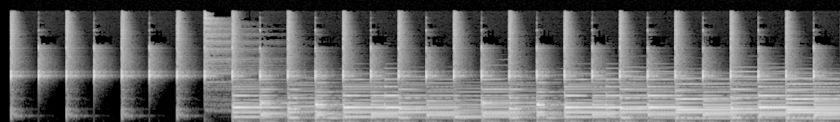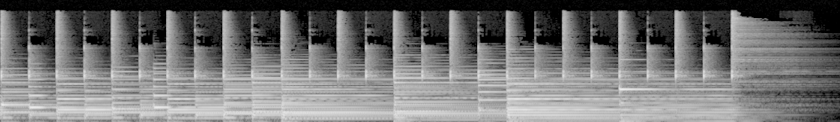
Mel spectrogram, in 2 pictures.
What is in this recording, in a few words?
Counting in Twos Example With Beat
